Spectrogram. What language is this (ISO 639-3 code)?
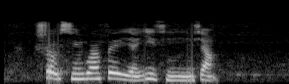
zho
